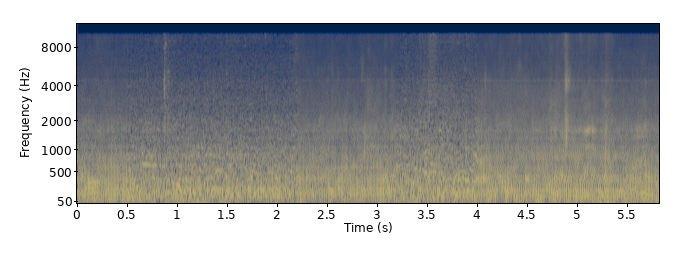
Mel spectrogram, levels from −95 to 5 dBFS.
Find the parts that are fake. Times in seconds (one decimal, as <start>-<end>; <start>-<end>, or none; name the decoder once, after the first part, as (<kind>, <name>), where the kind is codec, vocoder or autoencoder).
0.0-0.5 (vocoder, Vocos); 2.2-3.2; 4.0-5.8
